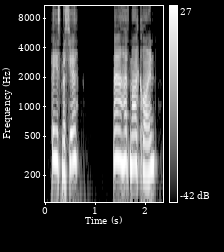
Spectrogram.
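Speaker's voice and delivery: put-on high small boy's voice pleading; child's plea. A narrator's reading. Boy asking the stranger for his coin, pleading. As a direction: beg like a little boy.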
